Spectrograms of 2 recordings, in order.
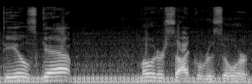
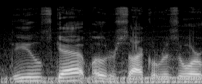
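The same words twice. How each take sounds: First: Drawn-out grand announcement, slow; slow announcer voice. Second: Low, softer, to himself; lower quieter repeat. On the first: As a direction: announce it like a big landmark. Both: Shown as a demonstration. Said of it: "World famous".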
